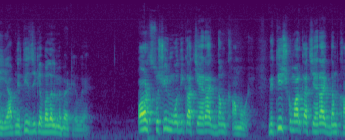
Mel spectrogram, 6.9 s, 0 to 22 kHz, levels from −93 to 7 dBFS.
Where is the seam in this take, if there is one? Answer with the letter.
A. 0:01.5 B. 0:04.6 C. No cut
C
